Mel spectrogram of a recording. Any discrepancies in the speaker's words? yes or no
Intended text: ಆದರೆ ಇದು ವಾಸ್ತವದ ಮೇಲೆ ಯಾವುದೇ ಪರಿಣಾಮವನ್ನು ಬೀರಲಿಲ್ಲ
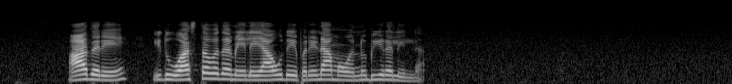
no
